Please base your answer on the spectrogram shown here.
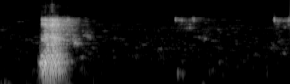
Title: Hayfever (attacks the days it's sunny) Loud sneezes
